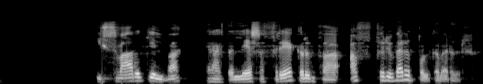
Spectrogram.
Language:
Icelandic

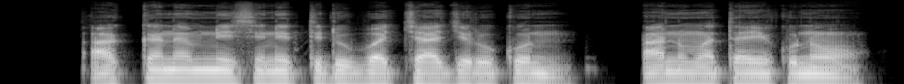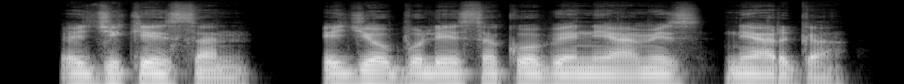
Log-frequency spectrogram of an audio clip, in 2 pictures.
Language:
Oromo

